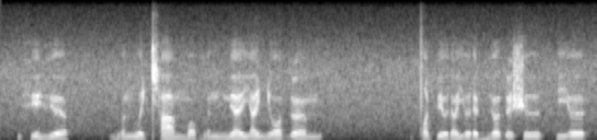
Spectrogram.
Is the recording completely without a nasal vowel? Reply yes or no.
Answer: yes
